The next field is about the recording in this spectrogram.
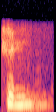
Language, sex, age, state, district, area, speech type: Tamil, female, 30-45, Tamil Nadu, Nilgiris, rural, conversation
